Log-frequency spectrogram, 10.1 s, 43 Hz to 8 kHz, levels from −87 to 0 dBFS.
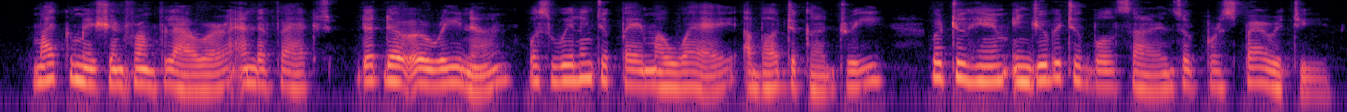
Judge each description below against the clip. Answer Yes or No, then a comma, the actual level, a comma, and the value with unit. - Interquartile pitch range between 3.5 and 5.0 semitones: Yes, average, 4.7 semitones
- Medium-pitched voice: Yes, medium, 155 Hz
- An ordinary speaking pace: Yes, average, 155 wpm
